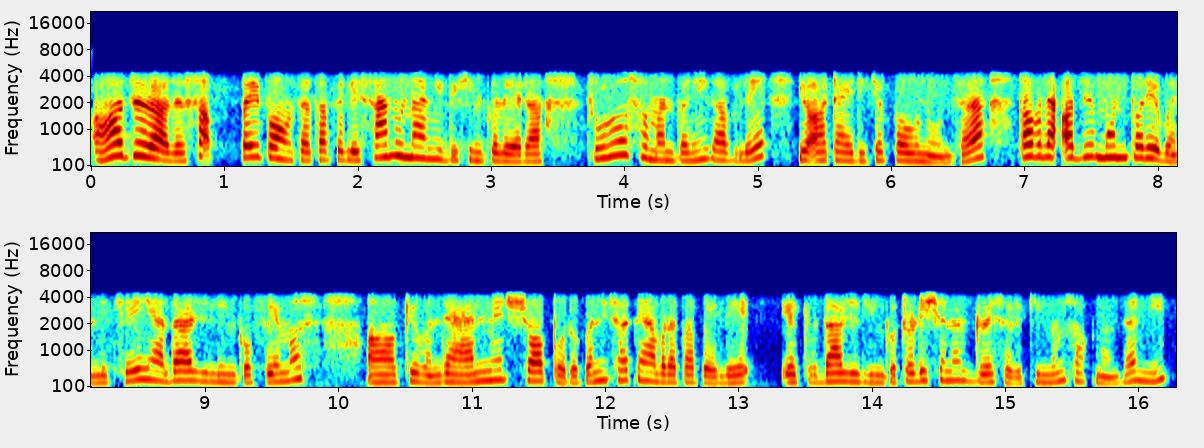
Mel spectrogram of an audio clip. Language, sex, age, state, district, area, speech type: Nepali, female, 18-30, West Bengal, Darjeeling, rural, conversation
